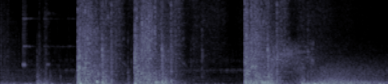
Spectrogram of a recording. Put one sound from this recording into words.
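Heavy gunshots boom one after another, each ringing out and fading slowly.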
